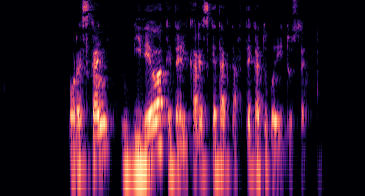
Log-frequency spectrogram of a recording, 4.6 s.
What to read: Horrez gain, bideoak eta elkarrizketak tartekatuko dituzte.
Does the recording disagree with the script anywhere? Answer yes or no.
no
